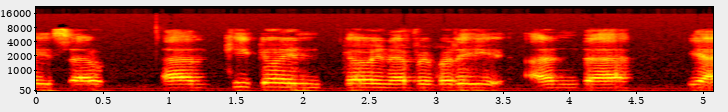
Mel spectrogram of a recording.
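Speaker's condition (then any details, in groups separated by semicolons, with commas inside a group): Cerebral palsy; non-progressive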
